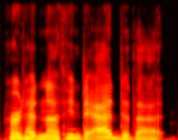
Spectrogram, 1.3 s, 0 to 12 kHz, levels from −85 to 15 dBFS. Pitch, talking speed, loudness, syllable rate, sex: 225 Hz, 315 wpm, -16 LUFS, 7.0 syllables/s, female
